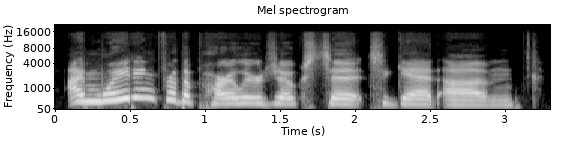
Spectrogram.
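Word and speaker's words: Parler: it should be pronounced parley which is the pred the french pronunciation because it comes from the french verb to talk um or to speak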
